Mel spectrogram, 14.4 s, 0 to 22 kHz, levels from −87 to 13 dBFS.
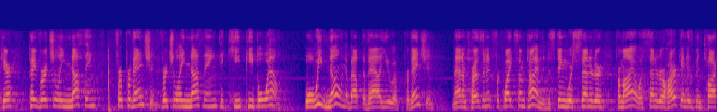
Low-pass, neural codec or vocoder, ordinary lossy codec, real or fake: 7.2 kHz; none; Opus, 64 kbps; real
